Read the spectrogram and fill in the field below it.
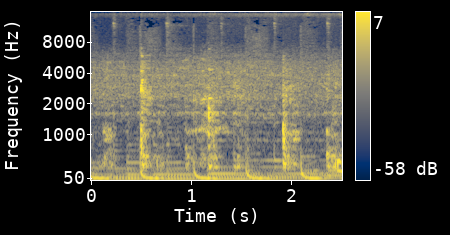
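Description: Spices roasting in a pan with salt, red chili powder and turmeric, a low sizzle with a few distinct spoon scrapes and clinks against the pan at irregular intervals.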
